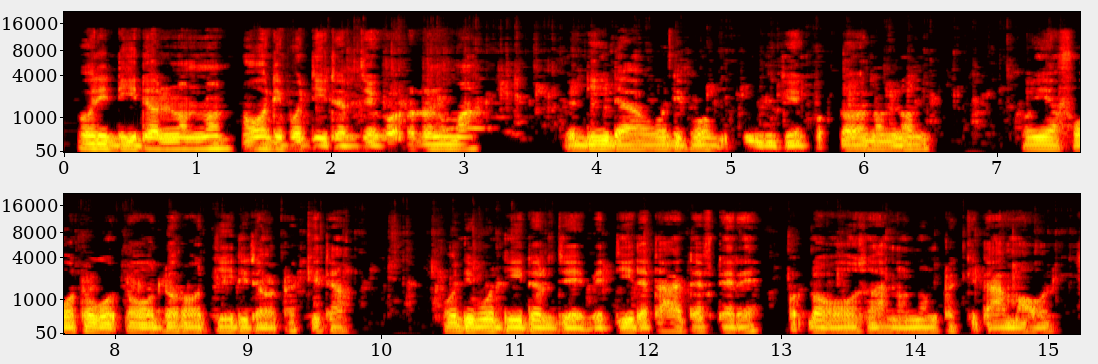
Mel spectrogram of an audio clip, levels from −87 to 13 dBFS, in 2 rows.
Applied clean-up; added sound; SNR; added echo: classical method Wiener filter.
